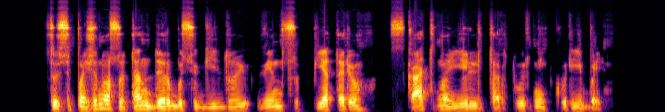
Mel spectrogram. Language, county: Lithuanian, Tauragė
